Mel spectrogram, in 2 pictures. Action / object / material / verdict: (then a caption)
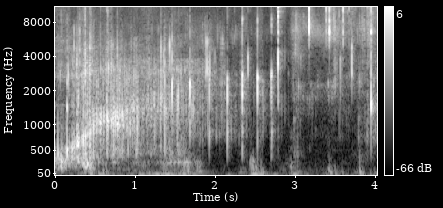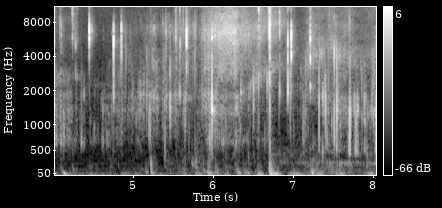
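tap / gel-filled soft rubber squishy ball / soft rubber / none. Long black acrylic nails tap and scratch on a hand-sized, purple, glitter-filled soft rubbery gel squishy stress ball. It opens with a louder squishy, crunchy rubbing, then settles into a rapid, irregular stream of quiet, crisp clicks and light scratches over a soft low rumble.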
